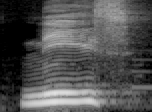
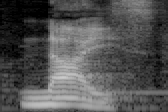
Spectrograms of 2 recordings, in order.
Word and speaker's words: Nice: the way it's pronounced nice not nice right it's about the French town not about oh how nice ok I will be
